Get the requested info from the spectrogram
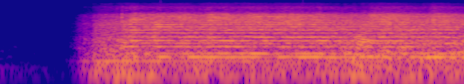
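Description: A steady horn blast starts about half a second in and holds one unchanging, rich tone.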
